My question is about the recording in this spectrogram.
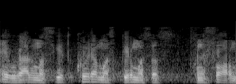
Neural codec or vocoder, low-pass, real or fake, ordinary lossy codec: none; 7.2 kHz; real; MP3, 24 kbps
